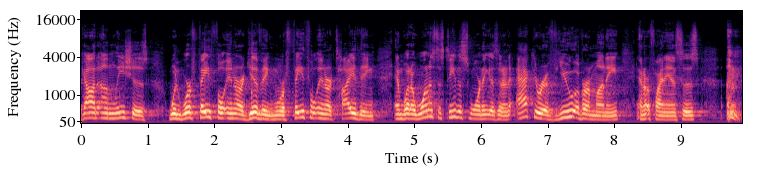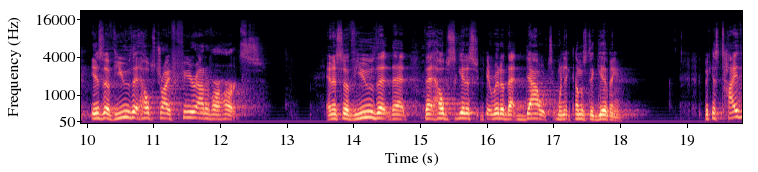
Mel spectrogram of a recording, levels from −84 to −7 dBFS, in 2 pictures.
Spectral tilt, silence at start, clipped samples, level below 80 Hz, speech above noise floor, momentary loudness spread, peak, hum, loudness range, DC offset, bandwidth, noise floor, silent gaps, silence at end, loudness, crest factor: -7 dB/octave; 0 s; under 0.1%; -56 dBFS; 42 dB; 8 LU; 0 dBFS; none; 4 LU; under 0.1%; 12.5 kHz; -57 dBFS; none; 0 s; -16 LUFS; 16 dB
